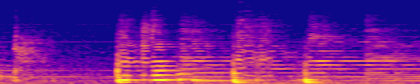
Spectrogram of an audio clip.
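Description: Bağlama (long-necked Turkish folk lute) playing an instrumental passage between sung lines of a türkü. It is near quiet for about the first second, then plucked notes and short phrases come in a few times, each ringing on.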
